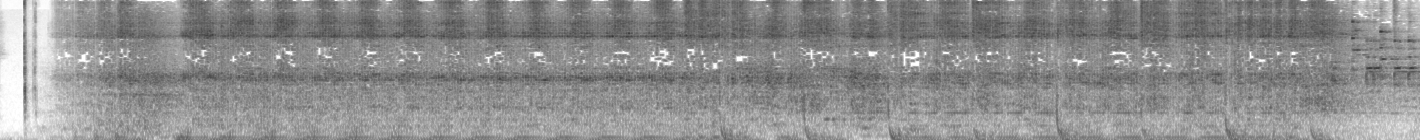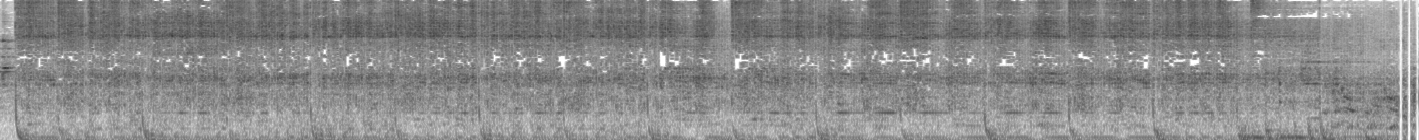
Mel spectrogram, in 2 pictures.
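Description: Dubstep played loud over a festival sound system and recorded straight on the camera's microphone, with heavy bass under dense, gritty synths. About halfway through the music briefly drops out, then the bass comes back in.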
